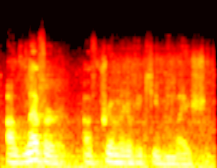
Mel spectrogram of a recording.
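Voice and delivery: lecturer's voice drifting low and soft; voice dropping down. Real, not acted. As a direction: let the phrase sink away quietly. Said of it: "go up instead of down".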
